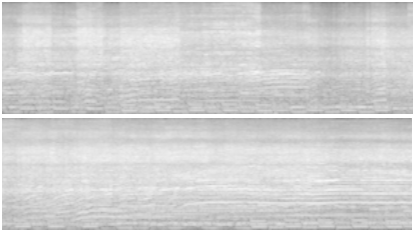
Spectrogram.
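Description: Small racing motocross bike engines revving, their pitch rising and falling as they accelerate and shift, mixed with background music that has a steady repeating beat.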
